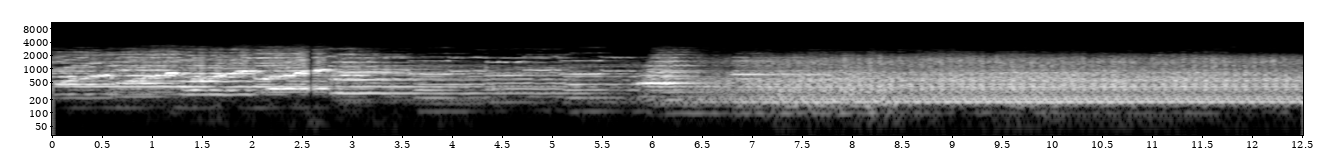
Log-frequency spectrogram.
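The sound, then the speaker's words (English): A few seconds of tonal, melodic music give way to the steady, buzzing drone of a big 35 outboard motor pulling a boat up a lake at an easy 39 on a clear, warm day, running continuously at an even pitch and loudness, with no talking. “The big 35 on Buster's boat pulled us up the lake at an easy 39.”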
